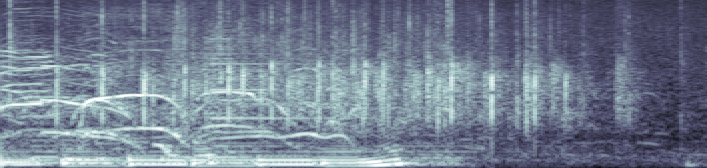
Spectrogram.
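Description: An audience bursts into steady, dense clapping, with whoops and the fading tones of a band's final chord in the first half before the applause carries on alone and thins slightly.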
